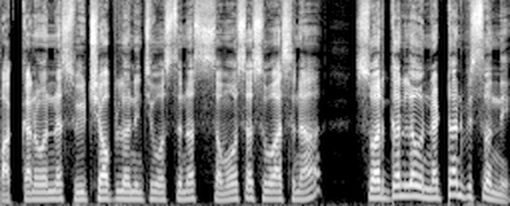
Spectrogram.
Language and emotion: Telugu, happy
